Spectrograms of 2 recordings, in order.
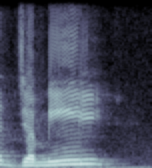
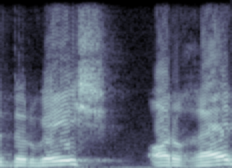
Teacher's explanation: جمیل کی یا معروف مگر درویش اور غیر کی یا مجہول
